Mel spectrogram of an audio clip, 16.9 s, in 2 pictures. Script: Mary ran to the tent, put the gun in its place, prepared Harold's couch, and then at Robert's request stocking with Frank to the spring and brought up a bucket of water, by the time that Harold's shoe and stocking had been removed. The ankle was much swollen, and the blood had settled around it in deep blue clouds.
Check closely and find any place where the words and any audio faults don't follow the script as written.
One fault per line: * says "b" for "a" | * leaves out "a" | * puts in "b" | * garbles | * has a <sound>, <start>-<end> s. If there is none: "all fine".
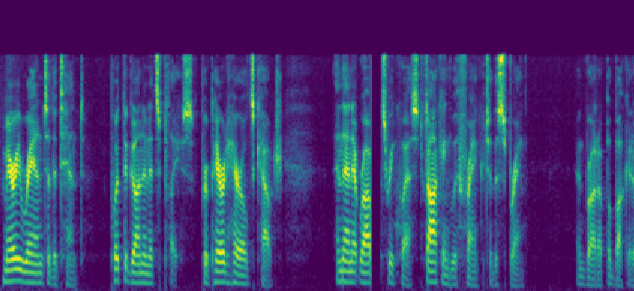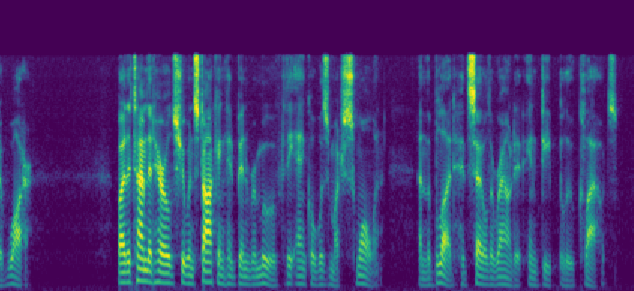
* has a dropout, 4.9-5.1 s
